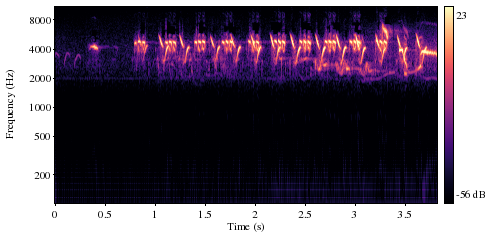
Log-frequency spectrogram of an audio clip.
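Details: Red-spotted bluethroat, one of a pair with young in Norway: a lone high note, then a quick, steady run of sharp repeated chirps building into varied twittering.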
